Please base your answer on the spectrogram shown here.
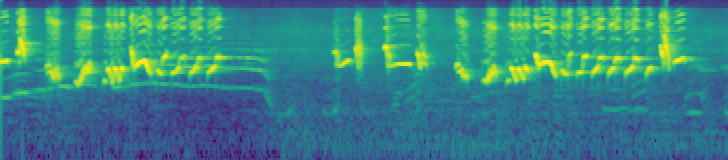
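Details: White-rumped shama song played to make a less aggressive bird more competitive: bursts of rapid, varied whistled and chattering notes around mid-high pitch, a long sliding whistle, a pause near three seconds, then more fast phrases.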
